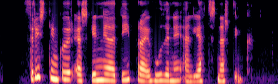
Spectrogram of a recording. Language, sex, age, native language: Icelandic, female, 40-49, Icelandic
